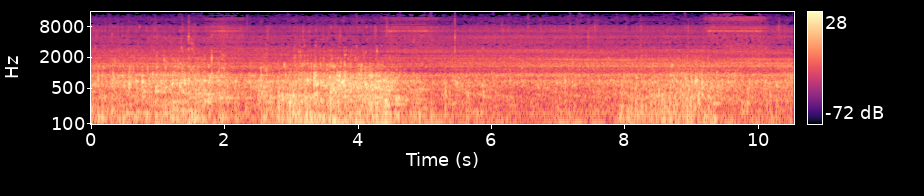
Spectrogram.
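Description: Scuba divers' exhaled regulator bubbles gurgling underwater, heard through the camera's underwater housing. The bubbling swells to its loudest about three to four seconds in, eases off, and builds again near the end.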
